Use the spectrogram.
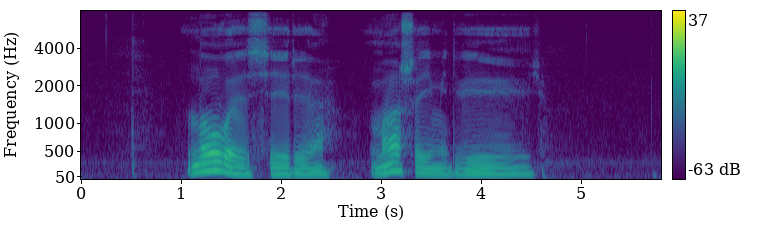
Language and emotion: Russian, sad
